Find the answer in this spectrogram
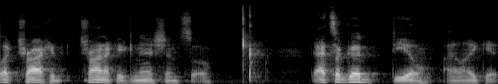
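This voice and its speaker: Speaking fairly slowly with a strong Midwestern US accent, a man comes through in a very clean recording with a silent background. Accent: heavy US Midwestern. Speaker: motorcycle restorer. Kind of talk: casual walkthrough tutorial. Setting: workshop shed. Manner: casual, hesitant with fillers.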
